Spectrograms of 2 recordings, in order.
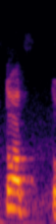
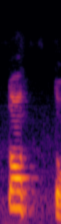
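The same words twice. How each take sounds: The two takes are said the same way.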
